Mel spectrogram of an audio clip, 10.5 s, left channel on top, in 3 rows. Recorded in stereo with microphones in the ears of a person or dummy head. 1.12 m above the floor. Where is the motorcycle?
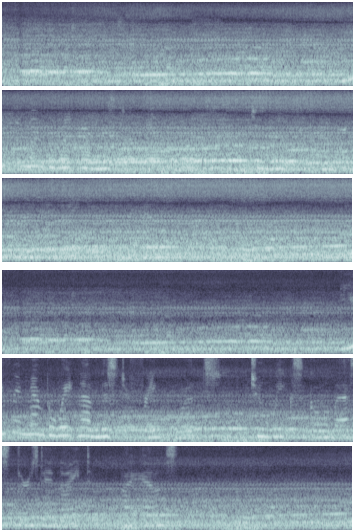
35° left (ahead or behind); by 10.5 s 80° left.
